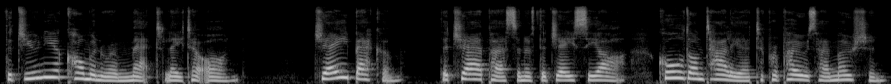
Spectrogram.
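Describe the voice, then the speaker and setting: A woman narrating a storybook for English learners in a clear, measured, deliberate way. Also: medium pitch, animated, mellow.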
